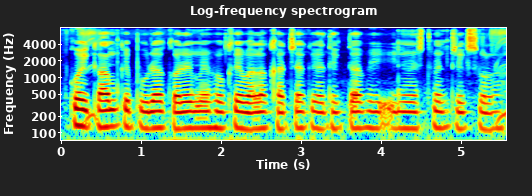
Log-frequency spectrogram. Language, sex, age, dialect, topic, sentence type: Bhojpuri, male, 18-24, Southern / Standard, banking, statement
